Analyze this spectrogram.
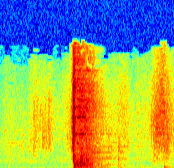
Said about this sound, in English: Slap that patty. Slap. Onto the parchment.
